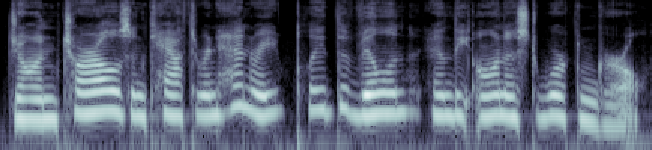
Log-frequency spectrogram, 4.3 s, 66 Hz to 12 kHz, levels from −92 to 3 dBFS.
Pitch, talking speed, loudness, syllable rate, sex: 225 Hz, 180 wpm, -18 LUFS, 5.2 syllables/s, female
